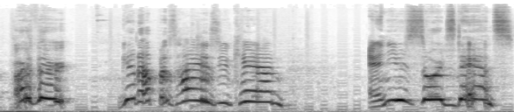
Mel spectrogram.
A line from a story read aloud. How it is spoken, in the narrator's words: Sneeze is going to shout out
